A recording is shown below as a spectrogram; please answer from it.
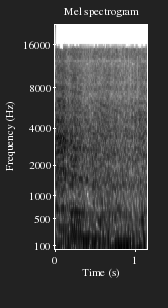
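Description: A new Mercedes car engine revs up close, a loud short mid-pitched roar that rises in pitch over about a second, with no speech over it.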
